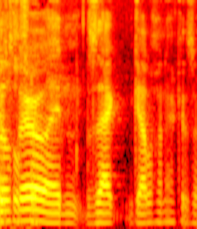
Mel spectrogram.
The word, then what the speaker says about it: Galifianakis: And Will Ferrell's going to punch Galifianakis' character, and he moves out of the way, and I'm proud of myself for saying that correctly.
